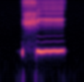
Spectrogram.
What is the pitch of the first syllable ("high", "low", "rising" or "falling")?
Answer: high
